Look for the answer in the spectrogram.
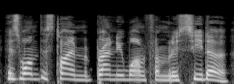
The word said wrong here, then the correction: Lucinda Wilson: Lucida Wilson. Lucinda Wilson, I think that's how you say her name.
